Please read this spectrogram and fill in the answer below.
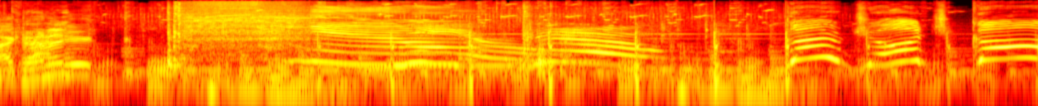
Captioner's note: whirring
